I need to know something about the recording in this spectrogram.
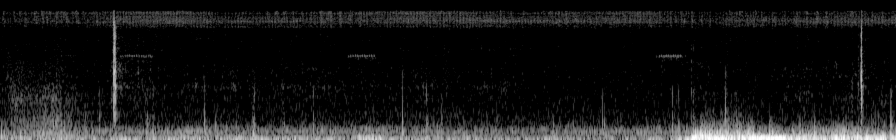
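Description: A fishing reel ticks softly as line is wound in.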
